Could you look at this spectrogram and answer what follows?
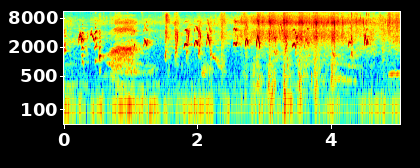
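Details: Pet chicks and hens at play, giving a quick run of short, sharp peeps and chirps with a few soft clucks, packed closely over a few seconds amid light scuffling noises.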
